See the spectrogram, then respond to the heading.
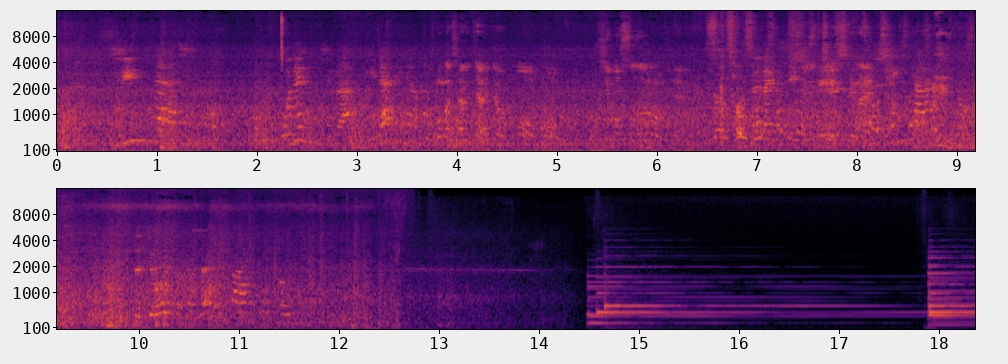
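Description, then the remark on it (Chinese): Steady, loud rumble and clatter of a crowded evening commuter train running from Chiba to Tokyo, Japan, with murmuring voices, easing off before a bright, sustained electronic chime rings out near the end. “从千叶到东京，列车大致需要四十分钟车程。上车的乘客大多都是满脸半泽直树的疲惫，没有见到大门未知子的活力。”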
